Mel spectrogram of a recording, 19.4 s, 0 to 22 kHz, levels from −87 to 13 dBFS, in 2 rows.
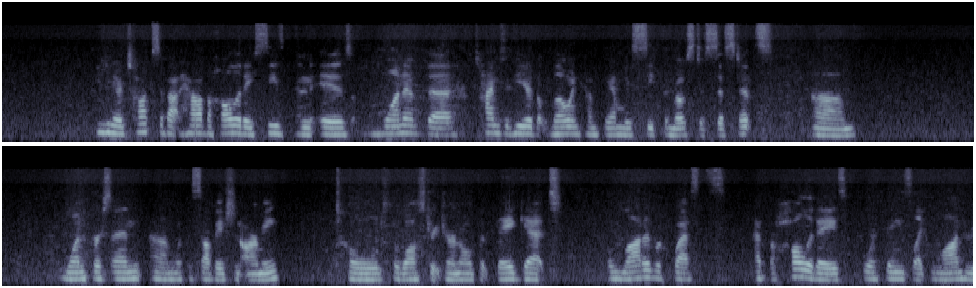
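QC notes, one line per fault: Throughout, noise suppressor artifacts: steady room noise is pushed down by about 21 dB between phrases, leaving a residue that the spectrogram shows as a flickering, patchy noise floor.
0.94–7.58 s, 10.27–12.10 s, 13.06–15.21 s, 15.78–16.93 s, 17.24 s to end, speech cut by the noise suppressor: quiet consonants and word endings are treated as noise and dropped by up to about 21 dB, roughly three seconds of the first span and under a second in each of the next three spans, so they sound swallowed. The waveform shows tails clipped short, and the spectrogram shows speech energy vanishing early.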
